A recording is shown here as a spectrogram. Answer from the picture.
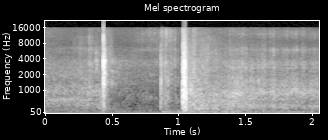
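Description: Skateboard wheels rolling on street pavement, with a sharp clack about half a second in and a louder bang about a second in, after which the rolling goes on.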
